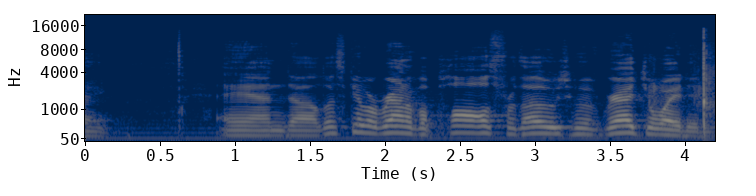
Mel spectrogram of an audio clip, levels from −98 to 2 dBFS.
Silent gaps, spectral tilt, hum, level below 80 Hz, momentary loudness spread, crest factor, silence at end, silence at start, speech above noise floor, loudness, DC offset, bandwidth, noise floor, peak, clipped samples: none; -4 dB/octave; none; -84 dBFS; 9 LU; 26 dB; 0 s; 0 s; 29 dB; -52 LUFS; under 0.1%; 14.5 kHz; -80 dBFS; -26 dBFS; under 0.1%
